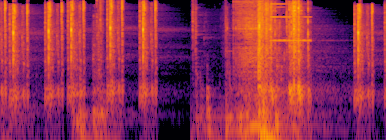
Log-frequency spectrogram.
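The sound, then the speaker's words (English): Typewriter keys clack in short, irregular bursts of sharp strikes, broken by a longer, busier rattling stretch in the middle, with a few more separate keystrokes at the end. “I'm not very good at this and sometimes I have to backspace over words and type X's through them”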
